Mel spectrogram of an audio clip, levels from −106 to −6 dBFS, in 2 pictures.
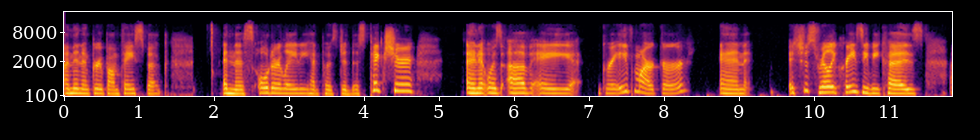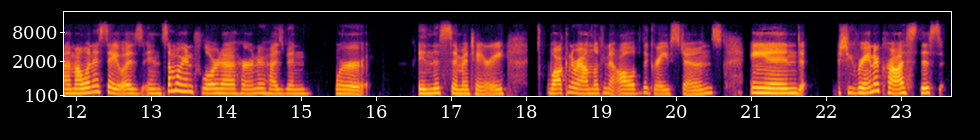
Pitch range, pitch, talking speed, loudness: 195-225 Hz, 205 Hz, 150 wpm, -22 LUFS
